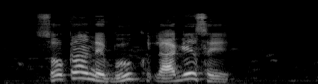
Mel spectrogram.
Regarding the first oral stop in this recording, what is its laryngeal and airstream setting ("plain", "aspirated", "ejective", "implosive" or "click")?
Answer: plain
